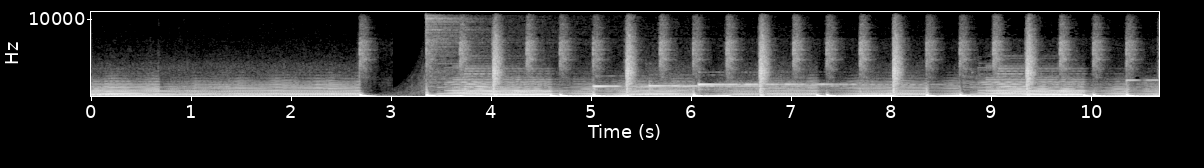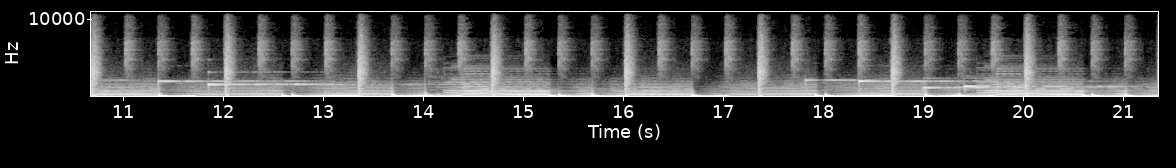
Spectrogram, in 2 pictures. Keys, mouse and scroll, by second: 8.5 click, 9.8 click, 15.9 click, 18.6 click.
